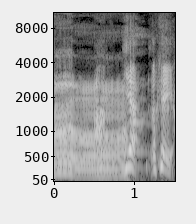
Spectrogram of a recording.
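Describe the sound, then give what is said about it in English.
A voice imitates a foghorn with one long, steady, low droning hum that holds its pitch for almost a second, then breaks into a few short, wobbling vocal bursts. “The stinky foghorn sound.”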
